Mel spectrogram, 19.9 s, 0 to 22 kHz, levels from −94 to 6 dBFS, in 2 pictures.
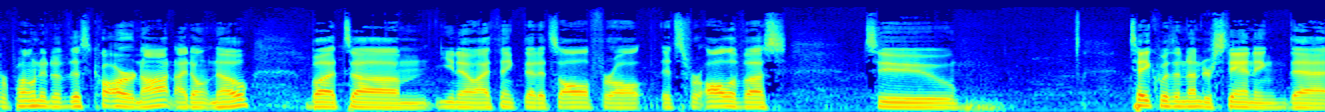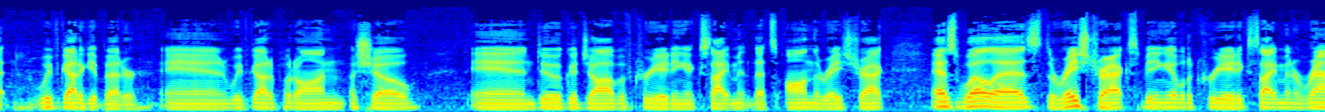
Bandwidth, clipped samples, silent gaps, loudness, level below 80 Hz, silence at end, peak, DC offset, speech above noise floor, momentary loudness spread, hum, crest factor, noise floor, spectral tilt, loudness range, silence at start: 15 kHz; under 0.1%; none; -26 LUFS; -58 dBFS; 0 s; -6 dBFS; under 0.1%; 33 dB; 10 LU; none; 20 dB; -59 dBFS; -5 dB/octave; 4 LU; 0 s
